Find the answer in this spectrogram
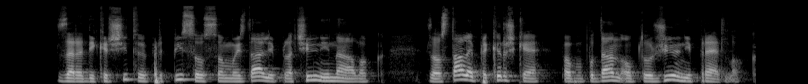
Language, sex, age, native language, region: Slovenian, male, 18-29, Slovenian, Savinja region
